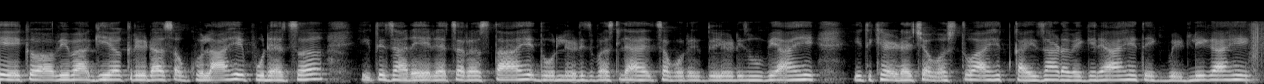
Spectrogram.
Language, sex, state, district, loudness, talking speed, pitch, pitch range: Marathi, female, Maharashtra, Pune, -14 LUFS, 145 wpm, 205 Hz, 195-215 Hz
